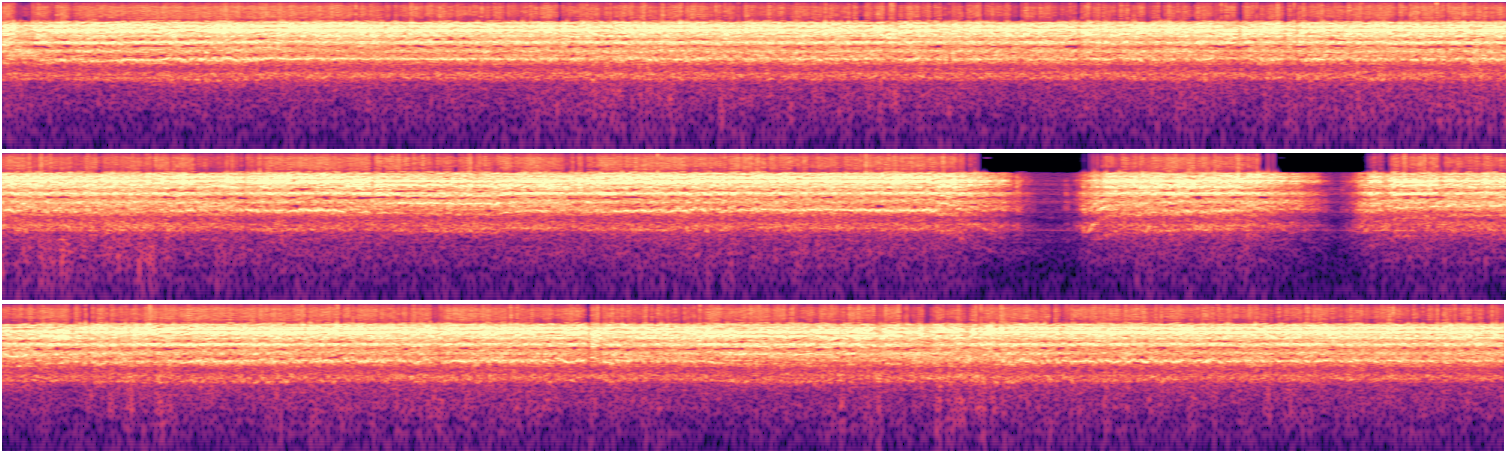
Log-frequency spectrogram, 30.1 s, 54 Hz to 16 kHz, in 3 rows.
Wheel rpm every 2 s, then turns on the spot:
200, 230, 230, 230, 230, 230, 220, 220, 110, 120, 210, 230, 220, 220, 230.
none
